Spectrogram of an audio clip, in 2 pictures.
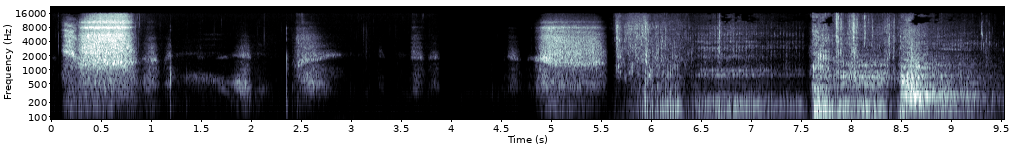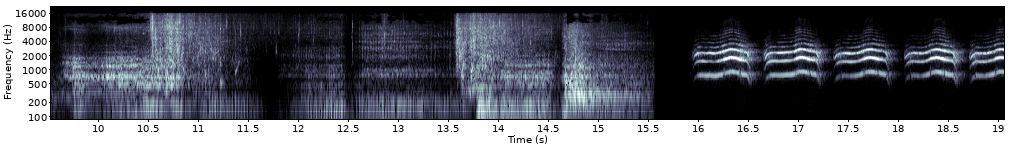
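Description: A tiger roaring and growling in a series of loud, deep calls for about ten seconds, opened by a short hiss from an Asian water monitor. Near the end a peacock gives a quick run of about six short calls, each rising and falling in pitch, a little over half a second apart.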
